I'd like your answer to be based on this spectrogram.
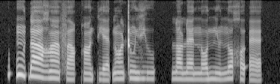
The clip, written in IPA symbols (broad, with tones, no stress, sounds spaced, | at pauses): ʔ ũ˦˨ ɗ a˦˨ ʁ ã˦˨ f a˨ q õ˨ pʲ æ˨ ɗ ɔ̃˦ ʈ ũ˦ vʲ u˦ | ɳ ɑ˨ ɳ æ˨ n ɔ˨˦ mʲ ũ˨ n o˦ χ ʊ˨ ʔ æ˨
